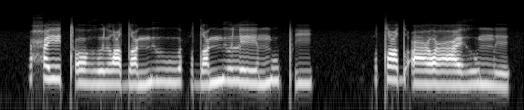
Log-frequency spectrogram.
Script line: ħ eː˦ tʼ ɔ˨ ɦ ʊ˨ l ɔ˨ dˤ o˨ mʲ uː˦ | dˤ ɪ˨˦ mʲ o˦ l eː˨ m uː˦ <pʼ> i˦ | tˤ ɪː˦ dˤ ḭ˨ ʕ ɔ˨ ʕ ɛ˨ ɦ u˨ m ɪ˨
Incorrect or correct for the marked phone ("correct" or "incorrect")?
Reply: correct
